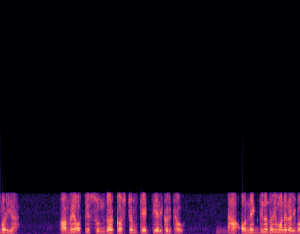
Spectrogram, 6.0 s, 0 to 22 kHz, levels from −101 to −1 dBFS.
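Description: Throughout, the speech carries the buzzy, gravelly roughness of the GSM full-rate codec, which fits a 13 kbps GSM link. Pulse-driven vocal-tract modelling leaves a grainy excitation, and the spectrogram shows energy confined to about 300 Hz to 3.7 kHz, with nothing above.

From 4.36 to 4.76 s, lost GSM frames are concealed by replaying the last good frame's settings. The gaps total about 180 ms, the longest around a tenth of a second. Each sounds as a rough, metallic ring. On a spectrogram these appear as frozen, smeared horizontal bands, and the waveform shows repeated envelopes.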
